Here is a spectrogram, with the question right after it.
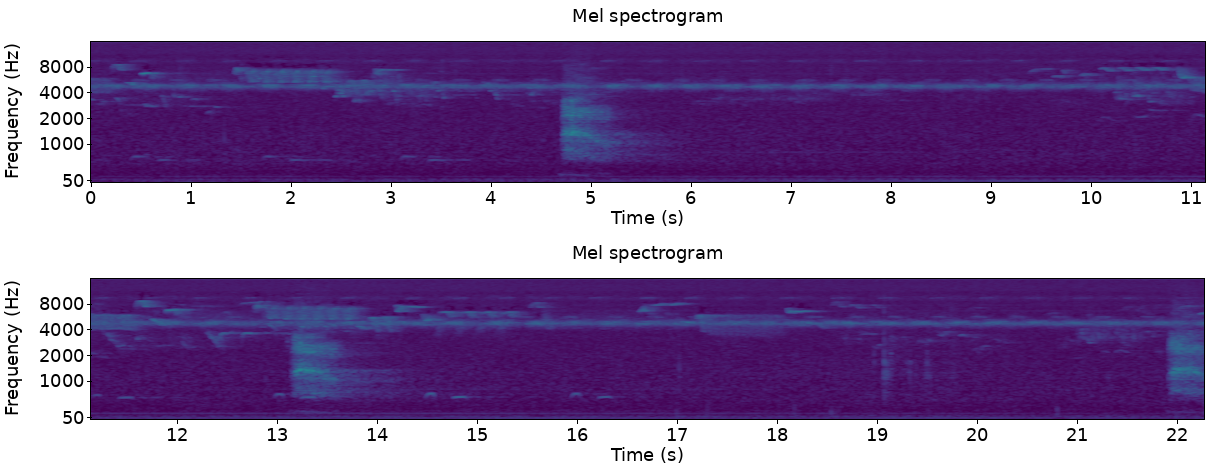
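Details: Male roe deer in rut gives three harsh, broadband barks, each about half a second long and roughly eight to nine seconds apart, over a steady high insect drone and quiet rural background.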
